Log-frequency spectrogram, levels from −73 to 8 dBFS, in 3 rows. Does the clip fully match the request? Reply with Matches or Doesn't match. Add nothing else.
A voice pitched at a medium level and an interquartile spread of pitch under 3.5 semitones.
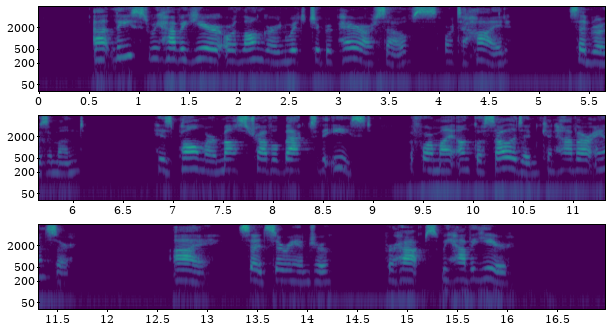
Doesn't match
